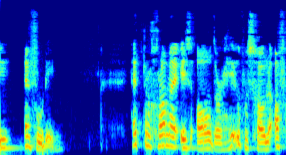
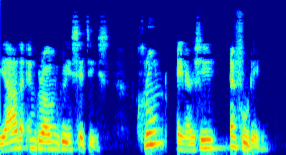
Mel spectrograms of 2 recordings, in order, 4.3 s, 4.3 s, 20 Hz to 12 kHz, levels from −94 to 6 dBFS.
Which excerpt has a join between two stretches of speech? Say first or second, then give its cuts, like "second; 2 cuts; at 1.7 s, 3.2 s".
second; 1 cut; at 2.5 s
